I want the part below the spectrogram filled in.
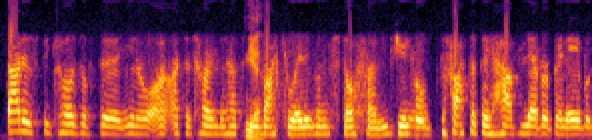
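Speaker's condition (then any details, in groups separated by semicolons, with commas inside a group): Cleft palate; congenital, prosthetic limb since 12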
